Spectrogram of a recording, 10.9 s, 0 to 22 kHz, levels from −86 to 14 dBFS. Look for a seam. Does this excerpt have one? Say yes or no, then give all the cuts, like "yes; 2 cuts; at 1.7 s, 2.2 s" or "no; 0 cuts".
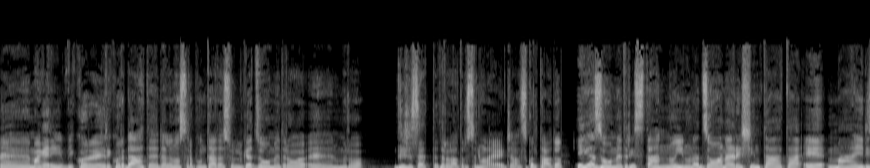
no; 0 cuts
